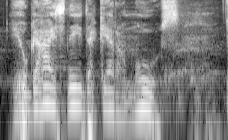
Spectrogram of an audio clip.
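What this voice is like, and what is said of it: Exaggerated Midwestern accent. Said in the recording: “That's the way he talked, in this exaggerated Midwestern accent.”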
